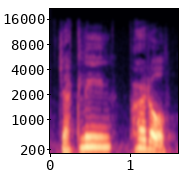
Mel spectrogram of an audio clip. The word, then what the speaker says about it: Jacqueline Pirtle: And I'm excited to have as my guest today an energy healer and happiness coach, Jacqueline Pertl.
